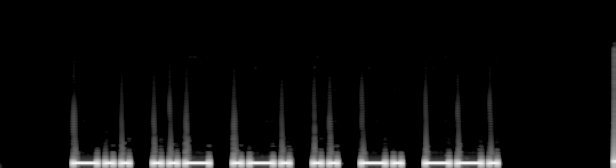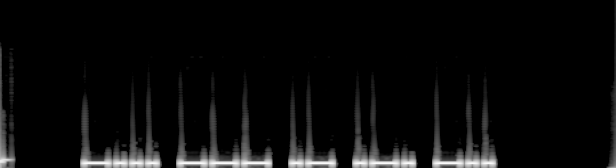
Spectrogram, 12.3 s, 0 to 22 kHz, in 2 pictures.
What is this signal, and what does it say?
Morse code, heard as a keyed tone, about 15 wpm, 700 Hz. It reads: DURING BOARD
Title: Sentences from Top 700 Words - New Word Drill - 15wpm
